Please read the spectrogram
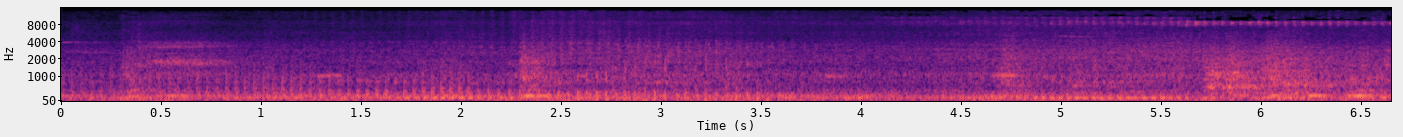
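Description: An engine running steadily with a low hum, with two brief louder noises about two seconds in and near the end.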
